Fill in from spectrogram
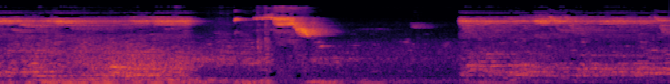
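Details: A Blue-black grassquit practising its song at home: one bright, buzzy downward sweep around the three-second mark, followed by a near-silent gap, with a high hiss before and after.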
